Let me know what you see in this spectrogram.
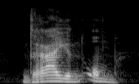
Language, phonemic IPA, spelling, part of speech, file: Dutch, /ˈdrajə(n) ˈɔm/, draaien om, verb, Nl-draaien om.ogg
- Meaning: inflection of omdraaien: 1. plural present indicative 2. plural present subjunctive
